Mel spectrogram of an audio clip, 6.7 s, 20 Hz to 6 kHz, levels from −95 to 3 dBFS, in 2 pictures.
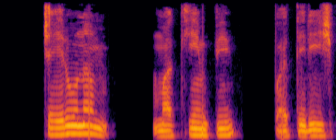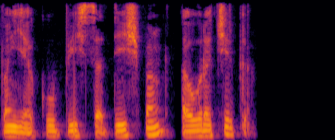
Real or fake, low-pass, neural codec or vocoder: real; 5.4 kHz; none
